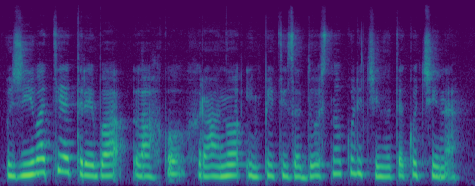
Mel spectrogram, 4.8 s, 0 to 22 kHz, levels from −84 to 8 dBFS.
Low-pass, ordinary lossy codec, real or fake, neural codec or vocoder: 19.8 kHz; none; fake; vocoder, 44.1 kHz, 128 mel bands, Pupu-Vocoder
